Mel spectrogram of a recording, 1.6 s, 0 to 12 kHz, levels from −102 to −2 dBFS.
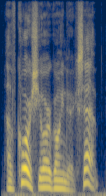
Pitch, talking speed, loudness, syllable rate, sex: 155 Hz, 265 wpm, -17 LUFS, 7.0 syllables/s, male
